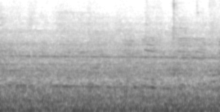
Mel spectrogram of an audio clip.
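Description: Street ambience: a steady low rumble with the murmur of people talking nearby.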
